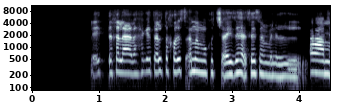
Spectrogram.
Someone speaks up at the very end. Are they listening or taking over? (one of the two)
taking over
